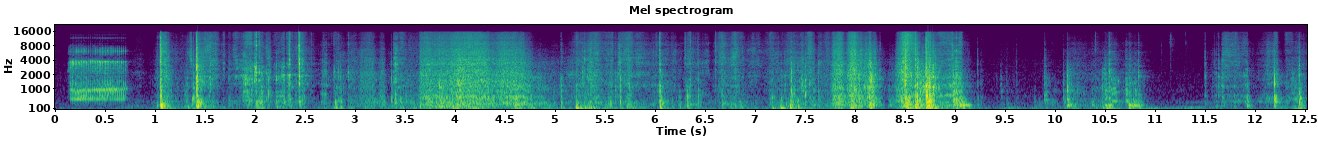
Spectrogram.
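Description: A cardboard box scrapes and rustles as it is slid open.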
